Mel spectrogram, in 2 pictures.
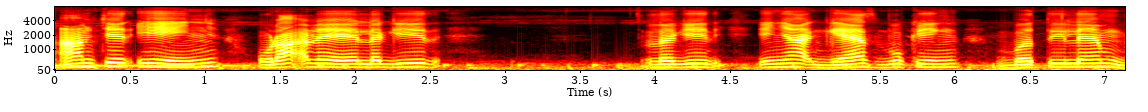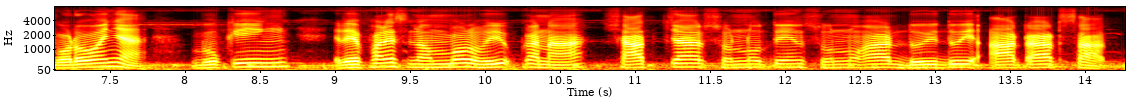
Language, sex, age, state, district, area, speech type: Santali, male, 30-45, West Bengal, Dakshin Dinajpur, rural, read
